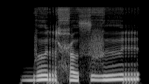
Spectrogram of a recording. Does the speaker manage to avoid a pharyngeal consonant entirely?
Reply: no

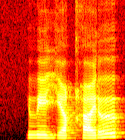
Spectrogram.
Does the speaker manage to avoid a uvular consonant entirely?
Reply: no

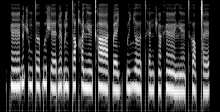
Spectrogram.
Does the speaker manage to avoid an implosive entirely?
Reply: no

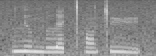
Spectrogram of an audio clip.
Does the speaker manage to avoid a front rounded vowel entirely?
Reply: no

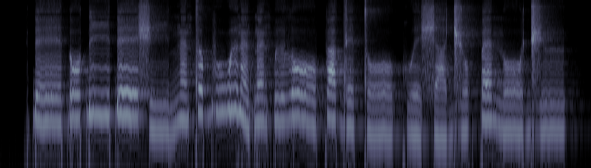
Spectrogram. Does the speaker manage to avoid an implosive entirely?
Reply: no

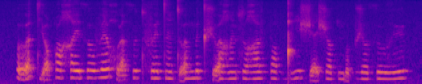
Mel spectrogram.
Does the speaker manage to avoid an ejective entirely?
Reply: yes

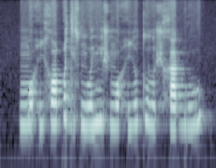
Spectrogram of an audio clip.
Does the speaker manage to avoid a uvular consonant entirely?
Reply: no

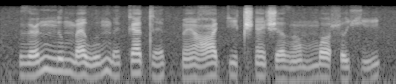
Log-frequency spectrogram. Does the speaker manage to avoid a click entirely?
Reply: yes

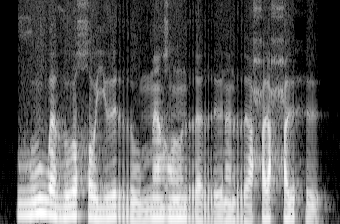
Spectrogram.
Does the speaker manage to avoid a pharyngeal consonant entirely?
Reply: no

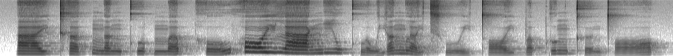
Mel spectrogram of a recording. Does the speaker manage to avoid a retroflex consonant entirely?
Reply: yes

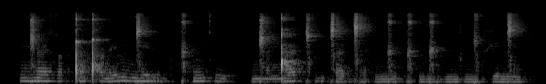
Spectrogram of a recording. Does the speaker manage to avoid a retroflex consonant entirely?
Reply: no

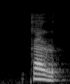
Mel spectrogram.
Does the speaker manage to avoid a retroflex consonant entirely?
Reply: no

